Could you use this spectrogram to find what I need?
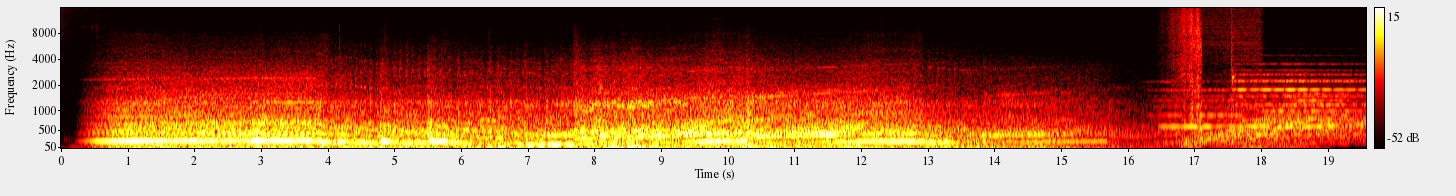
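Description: Engine of a new-generation rally competition car, freshly homologated and built for lower-tier events, driving with a loud, sustained tone whose pitch rises and falls repeatedly for about fifteen seconds before easing off.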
